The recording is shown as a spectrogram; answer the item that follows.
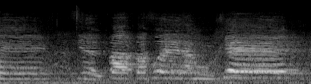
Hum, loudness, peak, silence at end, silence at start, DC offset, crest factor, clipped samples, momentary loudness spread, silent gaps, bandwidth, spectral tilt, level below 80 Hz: none; -21 LUFS; -4 dBFS; 0 s; 0 s; under 0.1%; 18 dB; under 0.1%; 16 LU; none; 14 kHz; -4.5 dB/octave; -46 dBFS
